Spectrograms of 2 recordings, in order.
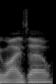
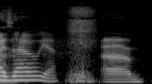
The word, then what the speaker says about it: Wiseau: essentially is a bad movie, you know, Tommy Wiseau, is that how you say his name? Tommy Wiseau, yeah, Wiseau, yeah.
